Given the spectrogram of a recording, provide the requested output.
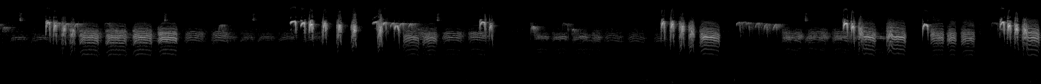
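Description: Black-capped chickadee giving a scolding chick-a-dee call: brief high introductory notes followed by runs of harsh, buzzy dee notes, repeated in quick bursts.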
